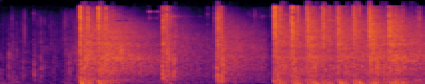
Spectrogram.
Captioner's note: guns firing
